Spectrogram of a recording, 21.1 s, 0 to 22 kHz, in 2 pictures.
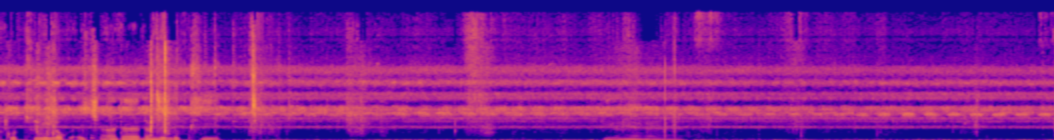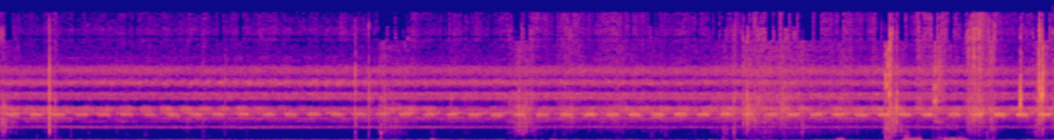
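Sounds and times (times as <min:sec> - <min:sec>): crickets chirping: 0:00.0 - 0:21.0
sharp clicks: 0:01.4 - 0:02.1.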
